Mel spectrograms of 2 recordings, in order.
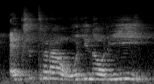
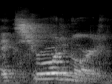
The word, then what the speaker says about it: extraordinary: 3번 발음할 때 엑스트라오디너리 하지 말고 한번 따라해 볼게. Extraordinary.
